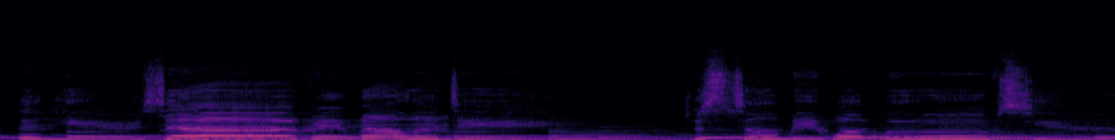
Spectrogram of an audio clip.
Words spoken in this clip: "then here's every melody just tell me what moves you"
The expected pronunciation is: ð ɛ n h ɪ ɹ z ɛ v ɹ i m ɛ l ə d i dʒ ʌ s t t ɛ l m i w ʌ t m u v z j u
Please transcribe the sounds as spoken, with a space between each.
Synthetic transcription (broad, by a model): ð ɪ n h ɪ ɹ z ɛ v ɹ i m ɛ l ə d i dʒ ʌ s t t ɛ l m i w ʌ t m u v z j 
